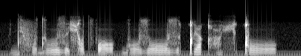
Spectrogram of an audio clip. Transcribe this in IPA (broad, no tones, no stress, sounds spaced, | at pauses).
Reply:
dʲ ə̤ f o d ʊː z ə ɕ ɔ t͡sʼ ɔ | ɡ oː z oː z ʊ ǃ i qʰ ṳ ç ə̤ ǃ oː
